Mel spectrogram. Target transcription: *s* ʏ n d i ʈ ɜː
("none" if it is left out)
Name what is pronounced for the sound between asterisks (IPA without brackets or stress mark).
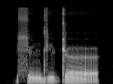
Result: s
